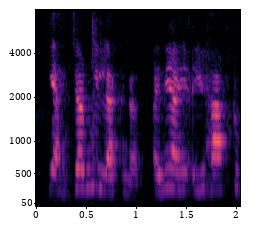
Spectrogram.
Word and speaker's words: Leochner: It's Jeremy Leochner. Yeah, Jeremy Leochner. I mean, you have to pronounce it sometimes, so 3 or 4 times, so that you can, grasp that thing.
